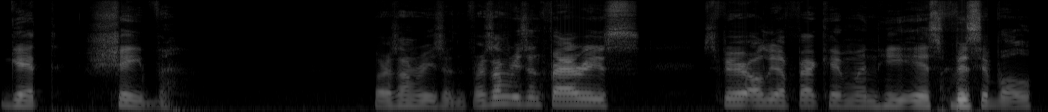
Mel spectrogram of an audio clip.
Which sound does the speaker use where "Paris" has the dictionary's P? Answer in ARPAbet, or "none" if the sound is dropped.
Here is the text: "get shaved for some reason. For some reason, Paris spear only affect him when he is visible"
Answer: F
